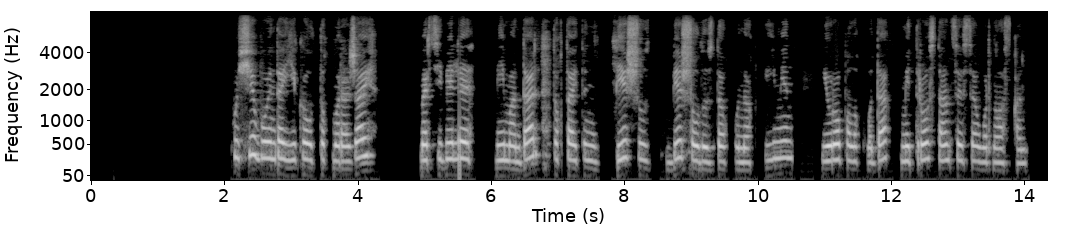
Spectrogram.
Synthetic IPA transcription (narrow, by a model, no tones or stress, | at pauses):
kʲʰɵʃe̞bo̞jənd̪ɑje̞kʲɪʊlˠt̪ːəqmʊɾɑʒɑj | mæɾt̪e̞be̞lɪ | mʲejmand̪ɑɾt̪t̪ʰːoqt̪ɑjt̪ən | be̞sʒ̥əlˠd̪əzd̪əqʰonɑq | ijme̞n | je̞wɾo̞pɑlˠəqwo̞d̪ɑq̚mʲet̪ro̞st̪ant̪sɨjasəwo̞ɾnɑlˠɑsqɑn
